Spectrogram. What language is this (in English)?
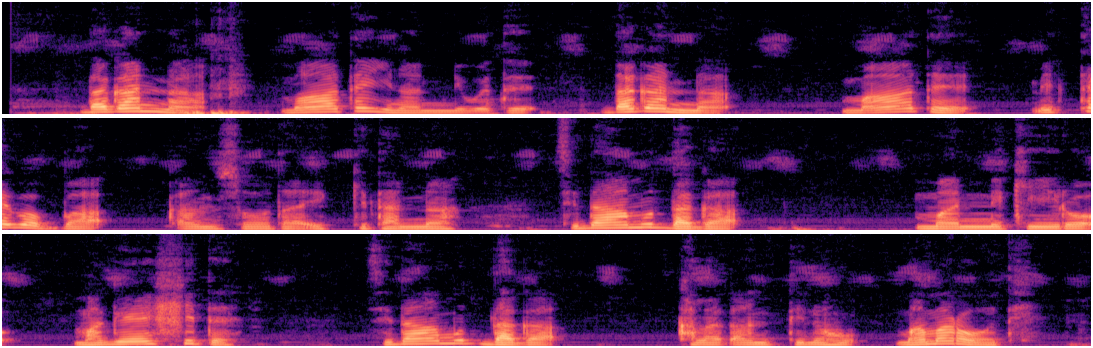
Sidamo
